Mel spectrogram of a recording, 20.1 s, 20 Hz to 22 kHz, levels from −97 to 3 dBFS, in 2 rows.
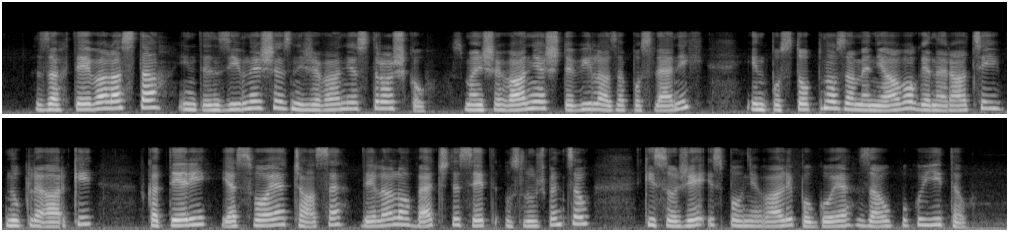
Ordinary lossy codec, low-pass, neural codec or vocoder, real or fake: none; 7.2 kHz; none; real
